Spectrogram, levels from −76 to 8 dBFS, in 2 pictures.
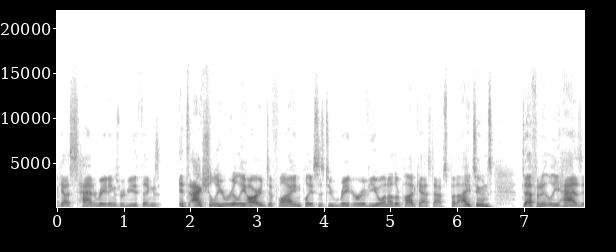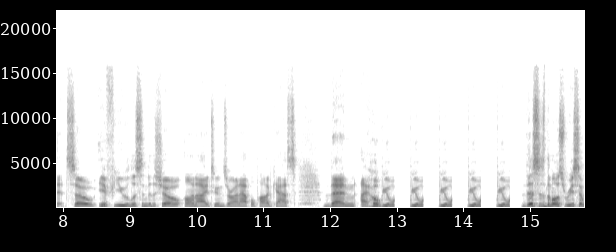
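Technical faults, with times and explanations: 12.96–14.69 s, stutter with silent gaps: right after "I hope you will", the same 194 ms fragment of speech plays four times, each followed by 238 ms of dead digital silence, so it returns at a steady 433 ms pace. This is likely a stalled player or stream replaying its last buffered piece at each retry and then running dry. The fixed repetition and the true silence between bursts set it apart from a single dropout or a gapless loop, and the speech meant for those seconds is lost.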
